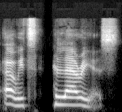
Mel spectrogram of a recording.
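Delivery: usual speaking voice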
